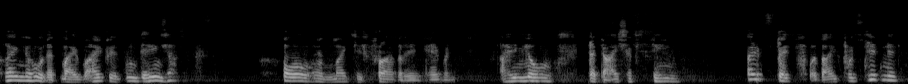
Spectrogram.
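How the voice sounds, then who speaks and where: A man's voice: fairly high pitch, lively intonation, normal speed, slight background noise, natural voice. An actor playing an anguished, guilt-ridden nobleman scientist in an old-time radio horror drama, speaking in formal, fervent melodrama. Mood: grieving, penitent. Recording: vintage radio drama recording, slightly muffled.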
